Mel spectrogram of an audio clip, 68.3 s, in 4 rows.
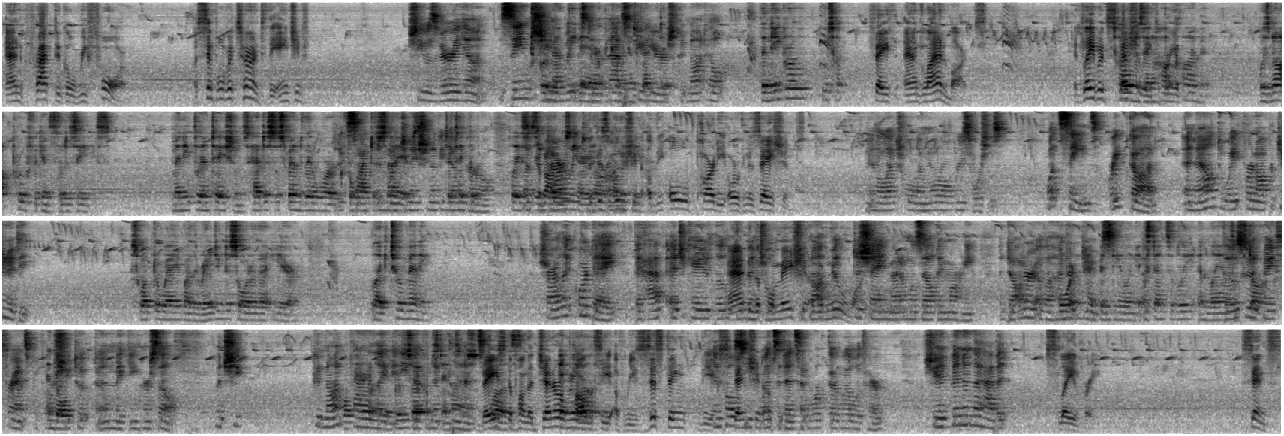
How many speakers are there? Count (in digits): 3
